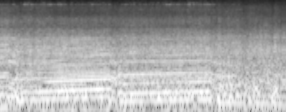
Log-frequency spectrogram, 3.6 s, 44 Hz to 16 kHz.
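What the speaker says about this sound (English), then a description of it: "See if the quick shifter works." Suzuki TL1000R V-twin superbike pulling hard under acceleration, a loud close engine roar with one quick-shifter gear change midway as the pitch drops and climbs again.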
